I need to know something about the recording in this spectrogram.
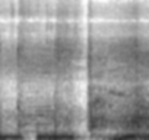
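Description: A car engine cranks in short bursts, then catches and settles into a steady, fairly loud running rumble. No one speaks.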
